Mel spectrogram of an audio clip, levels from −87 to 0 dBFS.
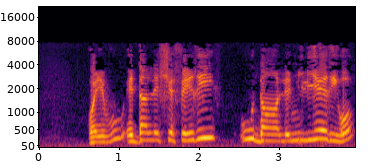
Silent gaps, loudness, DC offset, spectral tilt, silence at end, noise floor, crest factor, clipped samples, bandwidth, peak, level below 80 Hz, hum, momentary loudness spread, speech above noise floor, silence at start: none; -17 LUFS; under 0.1%; -5.5 dB/octave; 0.05 s; -49 dBFS; 14 dB; under 0.1%; 7.8 kHz; -2 dBFS; -50 dBFS; none; 6 LU; 32 dB; 0.65 s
